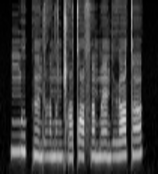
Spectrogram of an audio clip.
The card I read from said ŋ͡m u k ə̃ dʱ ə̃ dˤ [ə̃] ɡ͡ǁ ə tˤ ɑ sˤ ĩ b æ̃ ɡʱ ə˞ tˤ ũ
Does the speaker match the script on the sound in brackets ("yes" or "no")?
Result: yes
